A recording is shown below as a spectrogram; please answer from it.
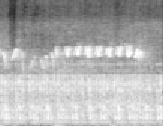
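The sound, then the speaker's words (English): A flock of gulls flying and crying: a quick, evenly spaced string of many short, high calls, faint over a soft low background rumble. “Aye, there are more birds than usual, and daring too. One or two gulls came so close to my head this afternoon”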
